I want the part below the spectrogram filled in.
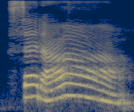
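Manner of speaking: "Será" with its stressed ending drawn out long; stretched last syllable. Shown as a demonstration. Teacher showing where the accent falls, stretched last syllable. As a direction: hold the final "rá" of "Será". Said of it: "eu puxo mais aqui a última sílaba".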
